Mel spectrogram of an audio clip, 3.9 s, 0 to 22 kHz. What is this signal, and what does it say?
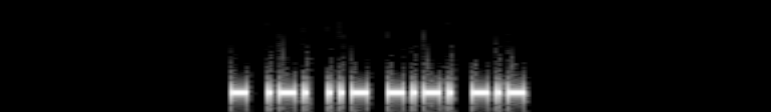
Morse code, heard as a keyed tone, about 37 wpm, 700 Hz. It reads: TRUCK
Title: Five Letter Words - 40wpm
